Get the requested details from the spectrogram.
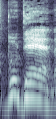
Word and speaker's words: Boudin: Oh, it's Boudin. – Look at that one. No, it's Boudin. That's how you pronounce it, Boudin.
